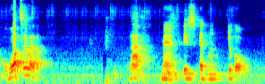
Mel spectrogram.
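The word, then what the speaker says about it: de Waal: That man is Edmund de Vol. It's spelled D-E, capital W-A-A-L, de Vol.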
